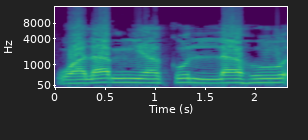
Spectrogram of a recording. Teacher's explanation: নুনটা লামের মধ্যে প্রবেশ করে যাবে। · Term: ইদগামে বেলাগুন্নাহ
